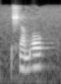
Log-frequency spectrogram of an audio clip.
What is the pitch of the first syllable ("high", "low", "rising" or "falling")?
low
